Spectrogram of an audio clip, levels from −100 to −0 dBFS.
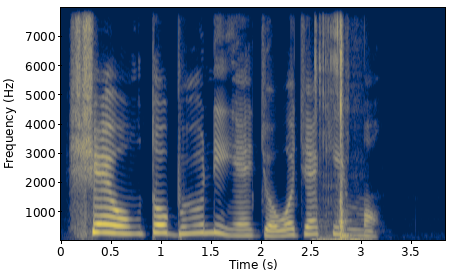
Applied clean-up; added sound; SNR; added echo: none; Car; 7 dB; none.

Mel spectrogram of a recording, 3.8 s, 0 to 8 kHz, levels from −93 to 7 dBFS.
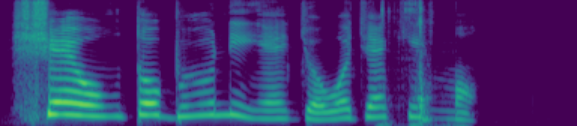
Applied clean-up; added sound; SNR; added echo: neural mask model RNNoise.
